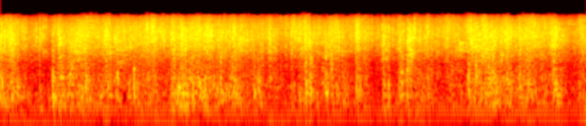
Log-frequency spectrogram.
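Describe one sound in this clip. A man rummages through debris, knocking boards about.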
